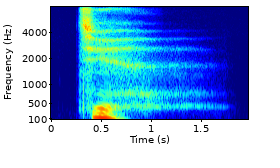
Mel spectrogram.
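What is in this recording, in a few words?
"jie4", Mandarin Chinese; HSK3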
